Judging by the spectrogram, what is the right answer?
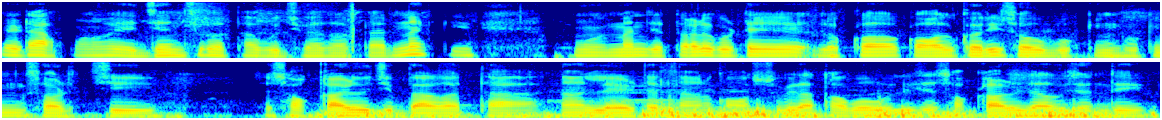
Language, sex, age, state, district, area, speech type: Odia, male, 18-30, Odisha, Jagatsinghpur, rural, spontaneous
